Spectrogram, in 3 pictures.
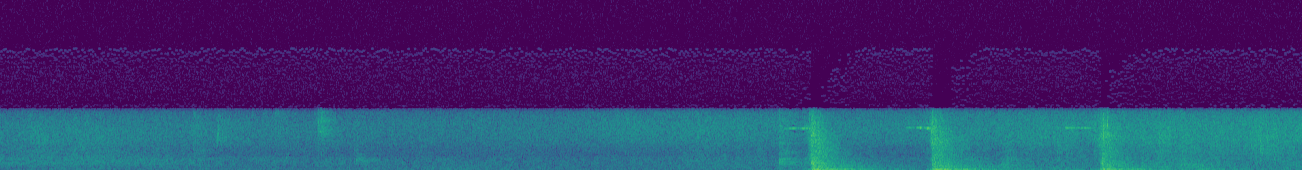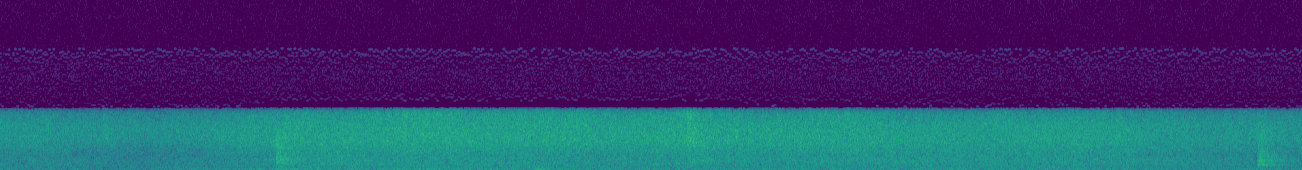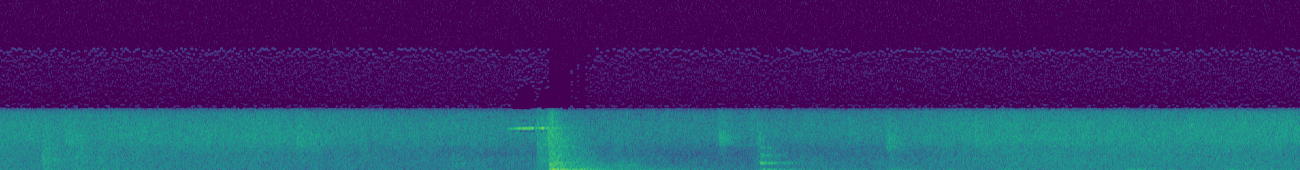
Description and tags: Tapping the door on the wind
Horror sound of tapping and clanging doors at the wind. Can be useful for any horror movie.
abstract, ambient, art, atmospheric, clanging, dark, deep, disturbing, drama, dramatic, fear, ghosts, haunting, horror, mystery, open, patter, scary, sinister, slap, suspense, tapping, tension, terror, threat, wind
